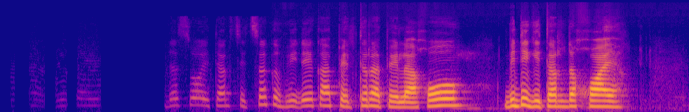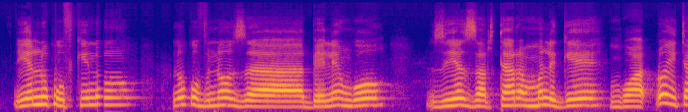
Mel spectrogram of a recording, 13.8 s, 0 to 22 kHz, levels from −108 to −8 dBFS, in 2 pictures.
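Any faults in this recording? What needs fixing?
Truncation distortion on the fade runs from 0.0 to 4.05 s, during the fade-in. A volume stage without dither leaves the quiet opening as coarse steps, consistent with roughly 11-bit resolution. It is gritty, worst from 0.0 to 2.21 s. Keep full resolution through gain stages and add dither when reducing bit depth.

Repeated packet loss (robotic sound) occurs from 7.43 to 9.04 s. Fifteen dropouts, the longest 61 ms, are patched by extending preceding sound, so about a quarter of that stretch is concealed. The result is choppy. Use a larger jitter buffer or error correction on the transmission link.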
